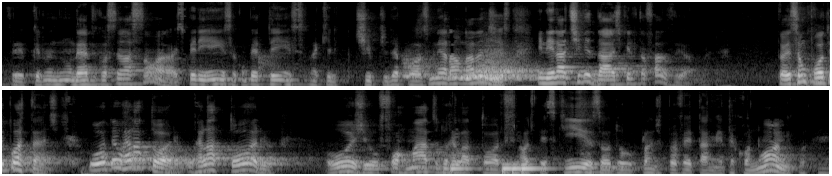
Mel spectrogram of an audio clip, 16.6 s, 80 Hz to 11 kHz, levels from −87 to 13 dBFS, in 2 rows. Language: Portuguese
